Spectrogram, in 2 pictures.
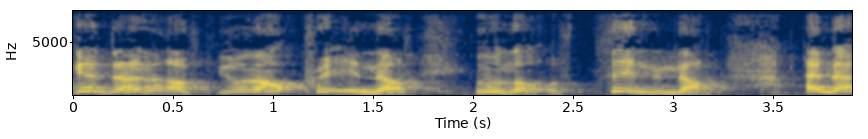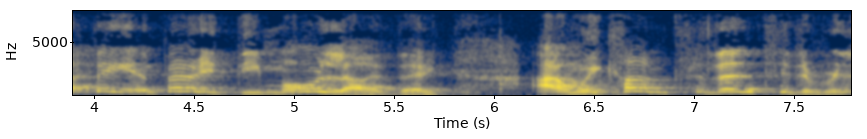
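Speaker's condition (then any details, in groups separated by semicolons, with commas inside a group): Athetoid cerebral palsy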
